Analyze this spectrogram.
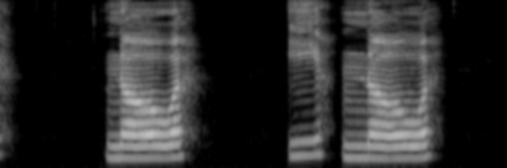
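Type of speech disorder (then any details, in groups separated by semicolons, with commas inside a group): Childhood apraxia of speech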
